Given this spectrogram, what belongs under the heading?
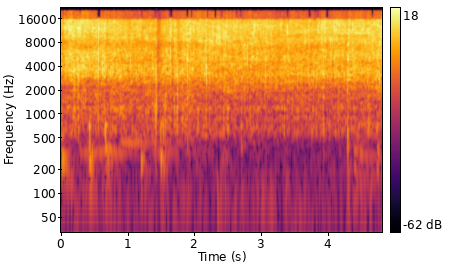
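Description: Sardines frying in a pan, a loud continuous sizzle with scattered small pops and crackles close by.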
